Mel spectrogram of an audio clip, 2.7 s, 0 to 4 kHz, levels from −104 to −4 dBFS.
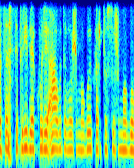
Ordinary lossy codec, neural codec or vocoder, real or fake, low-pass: Opus, 64 kbps; none; real; 3.6 kHz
